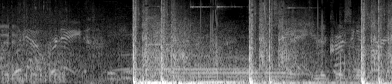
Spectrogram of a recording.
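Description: Heavy automatic gunfire in a video game, sudden loud bursts breaking in after quieter voice-like sounds, with sharp cracks recurring over a sustained roar.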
